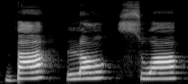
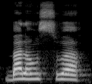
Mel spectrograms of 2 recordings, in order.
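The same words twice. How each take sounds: First: Balançoire very slow, in four separate beats; syllable by syllable. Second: Said in the usual way. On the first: Shown as a demonstration. Teacher cutting words into syllables, syllable by syllable. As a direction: chop Balançoire into BA, LAN, ÇOI, RE. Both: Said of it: "je découpe les mots en syllabes".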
